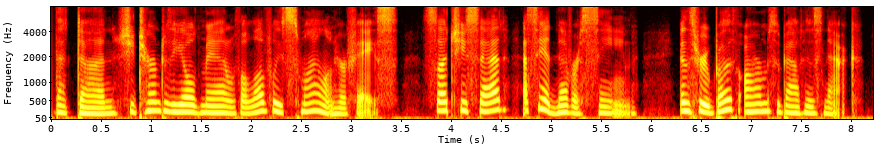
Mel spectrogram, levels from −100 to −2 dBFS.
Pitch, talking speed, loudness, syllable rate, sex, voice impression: 195 Hz, 205 wpm, -18 LUFS, 4.9 syllables/s, female, very feminine, adult-like, slightly middle-aged, slightly thin, slightly relaxed, slightly weak, bright, very soft, clear, fluent, slightly raspy, cute, slightly cool, very intellectual, refreshing, very sincere, very calm, very friendly, very reassuring, very unique, very elegant, slightly wild, very sweet, lively, very kind, slightly intense, slightly modest, slightly light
